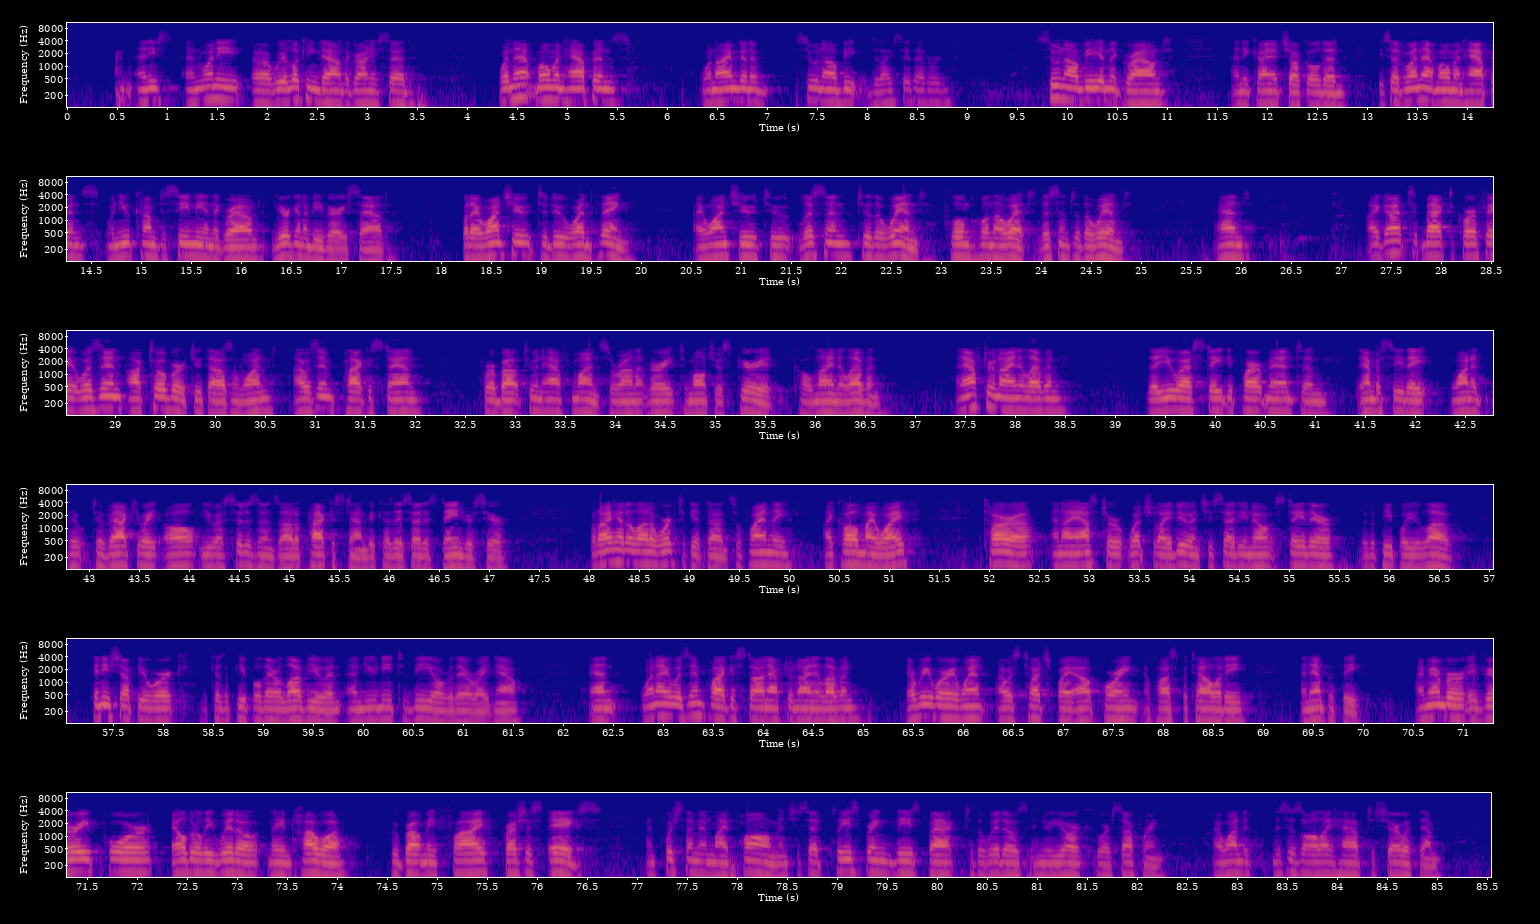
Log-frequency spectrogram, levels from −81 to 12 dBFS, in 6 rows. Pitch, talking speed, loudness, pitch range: 120 Hz, 185 wpm, -36 LUFS, 115-130 Hz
